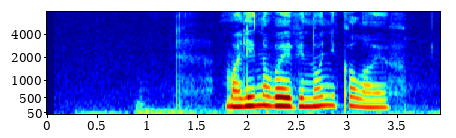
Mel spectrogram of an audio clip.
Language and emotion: Russian, neutral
